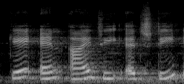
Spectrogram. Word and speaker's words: knight: Remember here K is silent. K-N-I-G-H-T is the spelling of knight word.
